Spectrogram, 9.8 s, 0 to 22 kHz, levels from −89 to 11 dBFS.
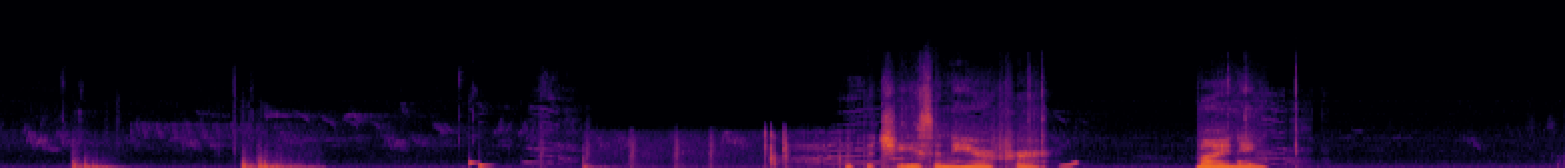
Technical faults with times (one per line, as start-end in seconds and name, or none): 3.37-5.65 digital radio blending to analogue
